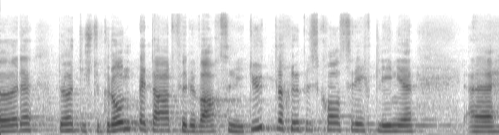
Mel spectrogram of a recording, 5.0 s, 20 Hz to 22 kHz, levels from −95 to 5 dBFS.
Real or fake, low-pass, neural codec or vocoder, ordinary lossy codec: fake; 14.4 kHz; codec, 44.1 kHz, 7.8 kbps, DAC; none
